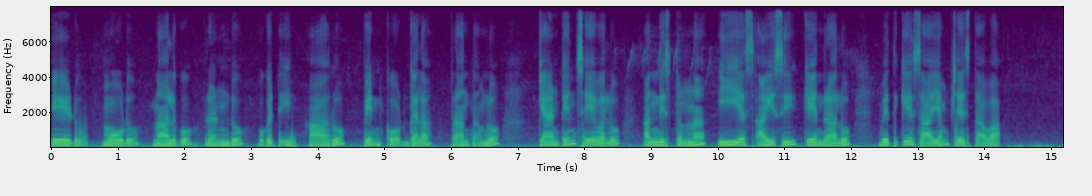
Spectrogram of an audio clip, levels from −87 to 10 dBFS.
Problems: none marked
